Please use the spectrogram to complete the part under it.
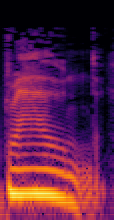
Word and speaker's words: ground: I may be a sissy, but I'll still pound you in the ground. – Okay, ground 不是这个发音，是 ground。开头的 I 是一个双元音，不是 I。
